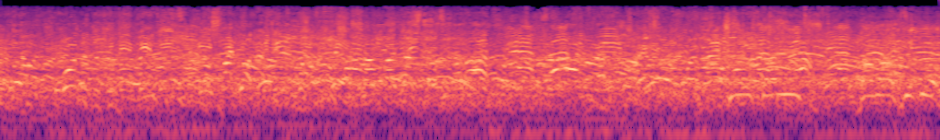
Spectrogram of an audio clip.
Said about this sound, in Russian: На улице около общежития собралась толпа жильцов.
